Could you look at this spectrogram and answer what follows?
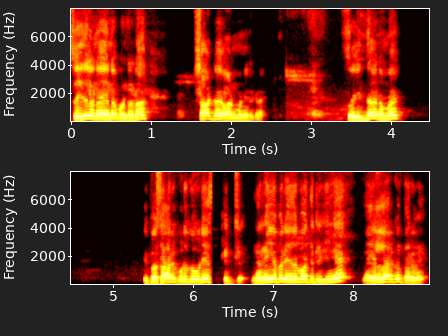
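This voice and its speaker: Male demo host, brisk and explanatory, close dry sound, casual English-sprinkled delivery. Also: high-pitched, mellow, no room sound. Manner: explanatory, mixes English words into his talk. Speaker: channel host and electronics maker demonstrating a kit. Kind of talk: casual product demonstration to camera.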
